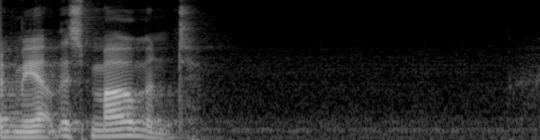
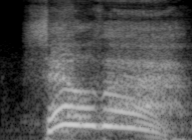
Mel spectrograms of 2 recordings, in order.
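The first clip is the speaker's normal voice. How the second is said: very high, loud cheer; crew crying out; 6 dB louder than usual. A narrator's reading. Pirates acclaim Silver as leader, crying out. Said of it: "they cried".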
